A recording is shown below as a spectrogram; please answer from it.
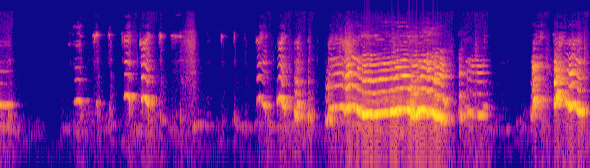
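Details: Husky Altezza, a female kept in an enclosure as punishment, demanding to be let out: short whines and yelps in broken bursts, then a long wavering, rising-and-falling howl-like whine, and more clipped whimpers at the end.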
